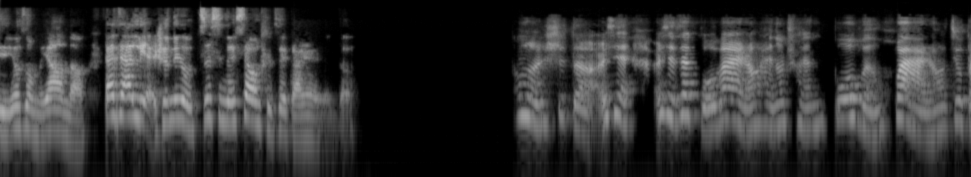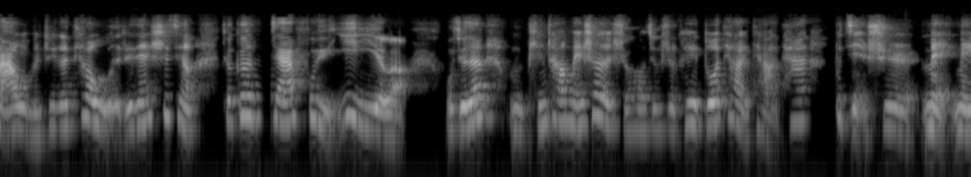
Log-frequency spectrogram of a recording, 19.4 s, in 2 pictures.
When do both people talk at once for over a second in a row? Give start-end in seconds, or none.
none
